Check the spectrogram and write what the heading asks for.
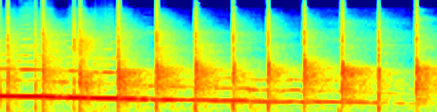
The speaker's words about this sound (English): now that you've stopped clapping, I'm going to thank you for sitting in with the band.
